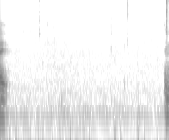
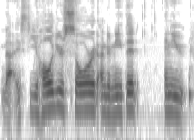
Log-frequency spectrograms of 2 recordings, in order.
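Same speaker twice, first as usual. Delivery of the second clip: ordinary delivery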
